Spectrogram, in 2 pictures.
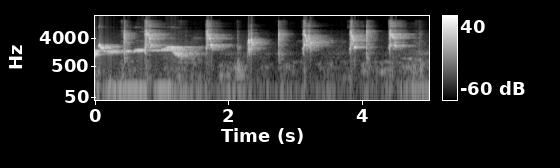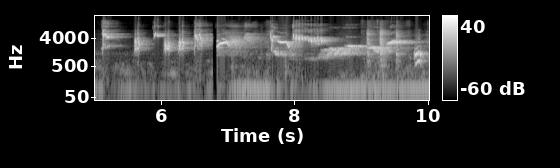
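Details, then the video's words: Lure recording of a persistently singing white-rumped shama meant to make other shamas answer at once: sharp, spaced whip-like notes, then quicker rich whistles and rising slurs, with a faint low hum beneath. "Suara murai batu gacor AMPUH buat pancingan murai batu agar emosi LANGSUNG NYAUT"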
